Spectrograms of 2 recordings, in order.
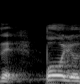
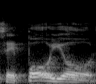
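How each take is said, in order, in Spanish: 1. La d de 'de' se pronuncia completa. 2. La d de 'de' se traga. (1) "En vez de decir" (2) "él se come las palabras"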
